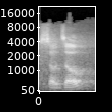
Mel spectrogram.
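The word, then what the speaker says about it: sozo (σώζω): I click on, this is Strong's number, and I actually can learn how to pronounce it. It's actually sozo, and it's going to be the word that's translated.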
